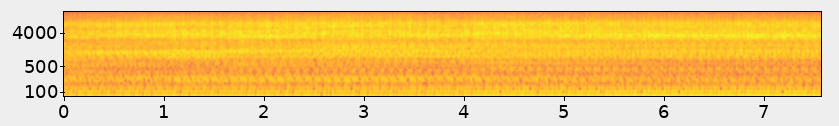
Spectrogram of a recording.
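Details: 1977 MCI coach with 8V71N Detroit two-stroke diesel after freeing three stuck injectors that caused a runaway: steady even idle around two pulses a second with blower roar, no misses; about 50 psi oil pressure, warming up; normal idle.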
